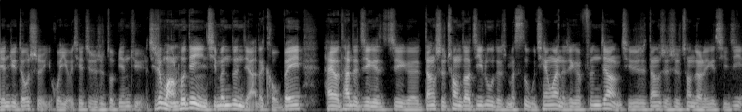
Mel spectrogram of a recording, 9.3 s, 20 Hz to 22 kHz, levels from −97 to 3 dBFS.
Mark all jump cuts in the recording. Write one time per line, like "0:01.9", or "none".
0:01.8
